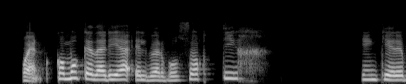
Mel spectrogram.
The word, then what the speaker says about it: sort: Je sors, tu sors, il sort. On ne prononce pas le T.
